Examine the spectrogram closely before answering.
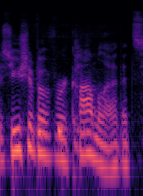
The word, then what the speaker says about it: Kamala: Sure, so you should vote for Kamala. That's how you pronounce her name.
